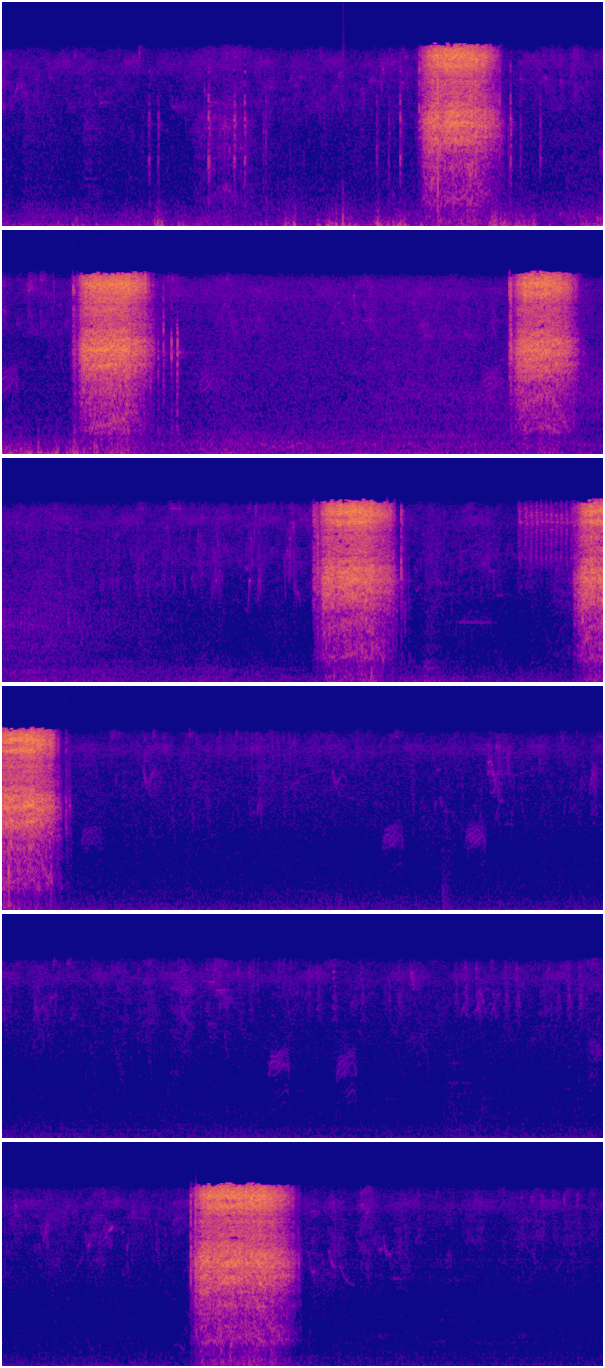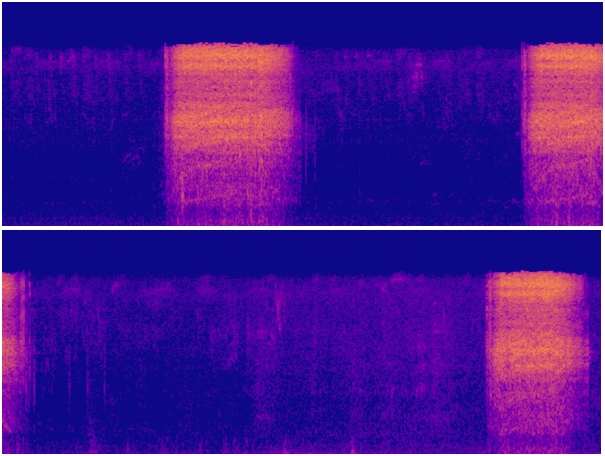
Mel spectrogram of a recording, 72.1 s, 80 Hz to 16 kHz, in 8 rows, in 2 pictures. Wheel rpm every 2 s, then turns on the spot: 0, 0, 20, 30, 30, 20, 0, 10, 30, 0, 0, 40, 0, 60, 0, 0, 0, 0, 0, 0, 0, 0, 0, 10, 60, 0, 0, 0, 80, 10, 10, 40, 0, 0, 0, 60.
none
